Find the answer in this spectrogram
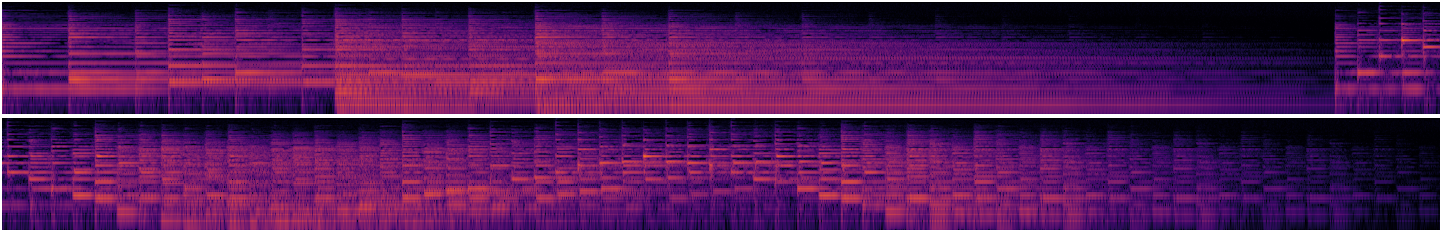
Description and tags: A short riff I made using Komplete.
piano, Komplete, music, riff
